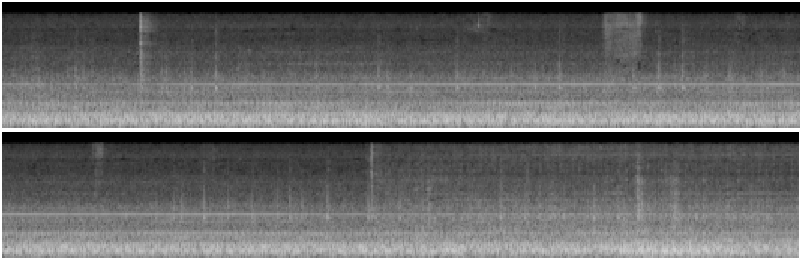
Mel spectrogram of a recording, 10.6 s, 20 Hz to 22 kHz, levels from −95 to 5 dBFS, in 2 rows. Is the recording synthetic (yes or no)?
no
